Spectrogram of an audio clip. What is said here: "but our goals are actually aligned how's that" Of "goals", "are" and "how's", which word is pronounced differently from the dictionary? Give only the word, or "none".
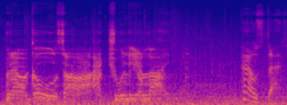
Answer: none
